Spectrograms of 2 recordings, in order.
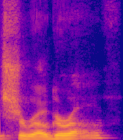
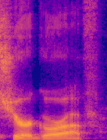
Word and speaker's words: Shirogorov: I think I always know it as Shirogorov. Oh, Put the accent in a different place. Shirogorov.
